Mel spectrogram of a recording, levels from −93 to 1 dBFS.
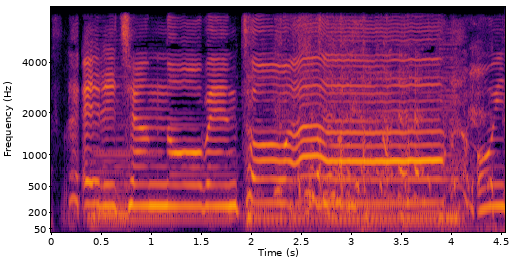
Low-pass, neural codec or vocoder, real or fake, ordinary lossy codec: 7.2 kHz; none; real; none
